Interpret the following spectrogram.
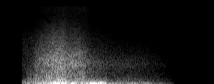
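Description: A whoosh sound effect with a deep rumble. It swells in just after the start, peaks within the first second and fades out by about a second and a half.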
